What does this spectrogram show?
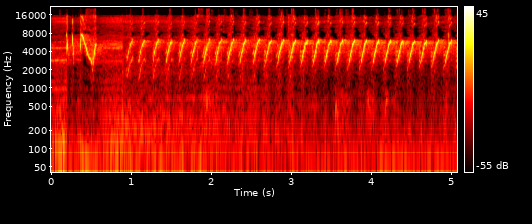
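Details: ['Cigun lure sound, including ciblek fills: after a brief sweeping note comes a fast, even series of short high chirps, about three per second.']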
